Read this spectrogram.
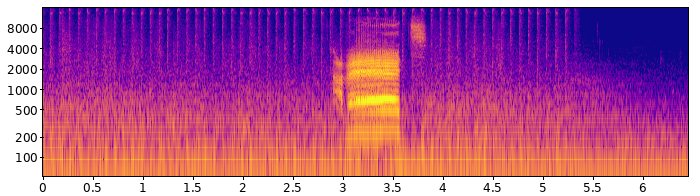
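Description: A heavy machine gun fires in a rapid, steady burst.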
